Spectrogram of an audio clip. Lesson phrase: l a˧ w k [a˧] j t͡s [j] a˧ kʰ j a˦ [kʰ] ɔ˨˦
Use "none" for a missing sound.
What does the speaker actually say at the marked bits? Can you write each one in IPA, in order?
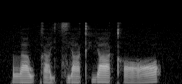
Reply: a˨˩, j, kʰ

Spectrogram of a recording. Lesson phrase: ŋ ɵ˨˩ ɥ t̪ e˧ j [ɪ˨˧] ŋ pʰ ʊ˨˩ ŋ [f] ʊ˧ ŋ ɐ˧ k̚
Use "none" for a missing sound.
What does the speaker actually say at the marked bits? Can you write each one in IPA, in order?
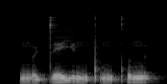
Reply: ɪ˨˩, pʰ

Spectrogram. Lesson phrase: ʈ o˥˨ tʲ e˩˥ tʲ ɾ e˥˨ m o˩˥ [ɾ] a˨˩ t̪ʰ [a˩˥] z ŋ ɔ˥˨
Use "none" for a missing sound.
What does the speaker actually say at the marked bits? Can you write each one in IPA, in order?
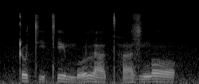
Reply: l, a˩˥

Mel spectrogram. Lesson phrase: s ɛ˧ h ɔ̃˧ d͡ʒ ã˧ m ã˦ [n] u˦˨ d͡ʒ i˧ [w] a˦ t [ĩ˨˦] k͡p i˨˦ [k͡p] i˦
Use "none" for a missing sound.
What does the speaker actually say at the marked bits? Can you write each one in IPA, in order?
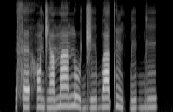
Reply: n, b, ĩ˦˨, ɡ͡b

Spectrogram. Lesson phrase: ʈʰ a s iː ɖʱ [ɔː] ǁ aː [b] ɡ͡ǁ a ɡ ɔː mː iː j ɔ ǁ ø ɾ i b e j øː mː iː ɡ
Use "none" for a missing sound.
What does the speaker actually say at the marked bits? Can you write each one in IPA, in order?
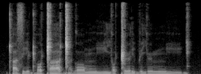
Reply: ɔ, none

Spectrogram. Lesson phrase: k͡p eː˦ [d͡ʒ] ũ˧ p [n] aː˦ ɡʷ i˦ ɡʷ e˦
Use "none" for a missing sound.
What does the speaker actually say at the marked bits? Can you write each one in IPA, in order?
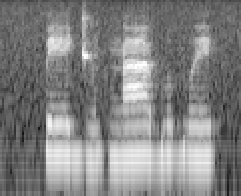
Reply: d͡ʒ, ŋ

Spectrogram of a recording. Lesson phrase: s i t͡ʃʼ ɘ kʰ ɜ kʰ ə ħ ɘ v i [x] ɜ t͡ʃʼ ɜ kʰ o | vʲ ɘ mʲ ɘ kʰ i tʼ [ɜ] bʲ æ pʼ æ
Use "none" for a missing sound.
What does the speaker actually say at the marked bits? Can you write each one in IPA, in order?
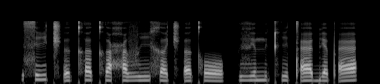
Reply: x, æ

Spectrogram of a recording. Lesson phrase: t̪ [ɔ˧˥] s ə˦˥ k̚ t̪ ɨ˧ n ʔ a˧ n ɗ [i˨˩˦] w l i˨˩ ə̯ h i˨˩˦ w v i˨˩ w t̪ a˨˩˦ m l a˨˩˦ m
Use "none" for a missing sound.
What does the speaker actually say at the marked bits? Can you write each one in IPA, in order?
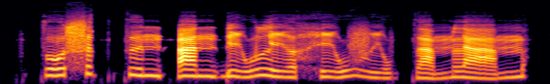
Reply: o˧˥, i˨˩˦

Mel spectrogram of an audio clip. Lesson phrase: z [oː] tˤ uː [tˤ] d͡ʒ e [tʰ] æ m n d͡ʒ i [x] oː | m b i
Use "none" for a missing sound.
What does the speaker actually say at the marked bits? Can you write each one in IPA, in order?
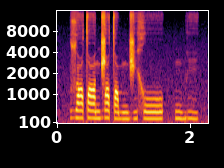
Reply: uː, n, tˤ, x

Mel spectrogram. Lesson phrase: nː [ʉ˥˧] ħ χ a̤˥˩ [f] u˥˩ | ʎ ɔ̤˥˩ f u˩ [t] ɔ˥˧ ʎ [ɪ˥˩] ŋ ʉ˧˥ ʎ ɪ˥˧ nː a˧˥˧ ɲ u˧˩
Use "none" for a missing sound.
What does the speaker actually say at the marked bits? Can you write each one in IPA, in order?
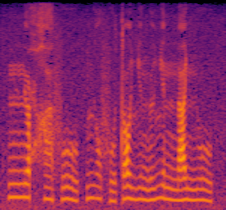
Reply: ʉ˥˧, f, t, ɪ˥˩

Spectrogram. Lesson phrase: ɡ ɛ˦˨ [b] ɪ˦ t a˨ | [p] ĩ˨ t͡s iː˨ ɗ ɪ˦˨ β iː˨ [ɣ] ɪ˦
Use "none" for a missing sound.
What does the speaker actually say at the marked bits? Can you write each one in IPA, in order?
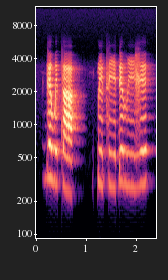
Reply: w, k͡p, ɣ

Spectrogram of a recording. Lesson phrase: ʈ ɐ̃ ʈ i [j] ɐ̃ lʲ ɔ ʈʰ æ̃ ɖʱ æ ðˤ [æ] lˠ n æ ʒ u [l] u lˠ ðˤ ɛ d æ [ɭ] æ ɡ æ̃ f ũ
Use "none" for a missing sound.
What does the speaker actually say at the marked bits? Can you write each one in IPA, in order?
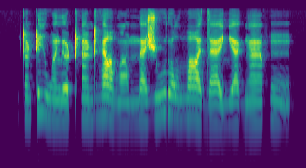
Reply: w, æ̃, ɾ, ʎ

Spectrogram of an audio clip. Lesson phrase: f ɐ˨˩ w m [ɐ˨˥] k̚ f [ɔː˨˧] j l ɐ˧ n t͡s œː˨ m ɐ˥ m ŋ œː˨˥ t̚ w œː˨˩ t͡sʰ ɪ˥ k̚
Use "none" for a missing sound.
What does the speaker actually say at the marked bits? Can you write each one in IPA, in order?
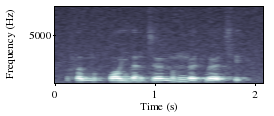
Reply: ɐ˨, ɔː˨˧

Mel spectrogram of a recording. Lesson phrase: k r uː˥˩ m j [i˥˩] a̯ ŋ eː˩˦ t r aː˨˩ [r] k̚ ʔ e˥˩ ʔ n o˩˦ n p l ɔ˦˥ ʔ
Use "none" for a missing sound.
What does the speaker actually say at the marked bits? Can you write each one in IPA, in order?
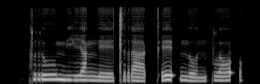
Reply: i˧, none

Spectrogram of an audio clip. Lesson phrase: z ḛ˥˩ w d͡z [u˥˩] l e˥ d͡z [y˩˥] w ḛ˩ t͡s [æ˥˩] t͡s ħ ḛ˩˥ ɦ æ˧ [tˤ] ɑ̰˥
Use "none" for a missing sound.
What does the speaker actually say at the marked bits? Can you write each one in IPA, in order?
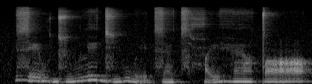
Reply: u˩˥, y˩˥, æ˩, tˤ

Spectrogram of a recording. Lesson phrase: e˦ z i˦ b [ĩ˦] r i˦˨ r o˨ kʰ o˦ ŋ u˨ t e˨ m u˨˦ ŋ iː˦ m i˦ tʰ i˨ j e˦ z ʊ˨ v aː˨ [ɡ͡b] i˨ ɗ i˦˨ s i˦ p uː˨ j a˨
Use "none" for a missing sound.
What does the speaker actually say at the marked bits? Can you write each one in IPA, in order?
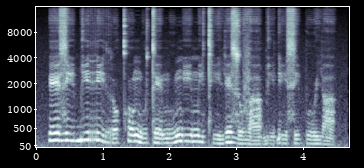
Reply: i˦, b

